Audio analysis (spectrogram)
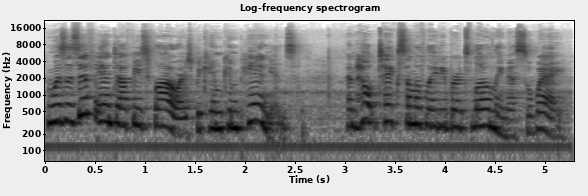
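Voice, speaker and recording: A woman's voice: high voice, expressive, brisk, a little hiss or hum, low-quality recording. A woman reading a picture book aloud as a storytime host, expressively and talking to her listeners between pages.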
